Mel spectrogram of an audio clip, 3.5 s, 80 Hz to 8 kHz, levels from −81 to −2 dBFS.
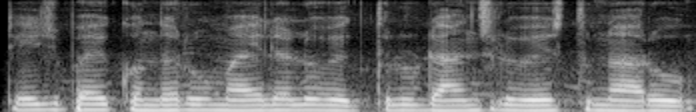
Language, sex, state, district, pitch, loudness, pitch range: Telugu, male, Telangana, Mahabubabad, 140 Hz, -15 LUFS, 135-145 Hz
